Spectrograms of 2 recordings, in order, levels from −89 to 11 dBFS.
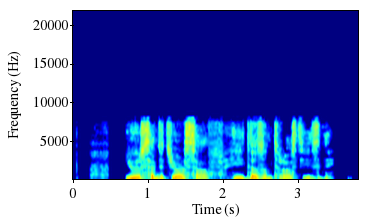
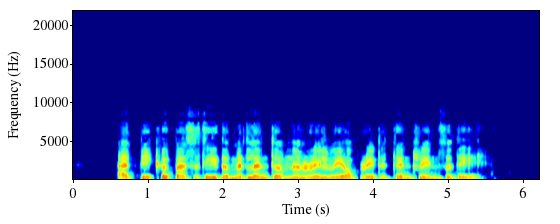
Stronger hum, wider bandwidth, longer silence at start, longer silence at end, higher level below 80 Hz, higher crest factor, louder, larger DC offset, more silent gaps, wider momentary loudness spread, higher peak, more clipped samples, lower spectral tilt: neither; first, 8.4 kHz vs 7.6 kHz; second, 0.25 s vs 0.6 s; second, 0.35 s vs 0.8 s; about the same, -64 dBFS vs -68 dBFS; about the same, 18 dB vs 18 dB; second, -27 LUFS vs -19 LUFS; neither; first, 0.53-0.68 s vs none; first, 11 LU vs 7 LU; second, -10 dBFS vs -2 dBFS; neither; second, -4 dB/octave vs -6 dB/octave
